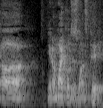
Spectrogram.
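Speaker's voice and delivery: ordinary delivery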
